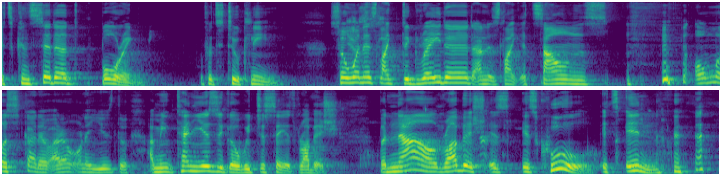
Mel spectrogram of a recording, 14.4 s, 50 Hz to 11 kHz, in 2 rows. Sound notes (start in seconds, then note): 6.4 laughs; 13.5 laughs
